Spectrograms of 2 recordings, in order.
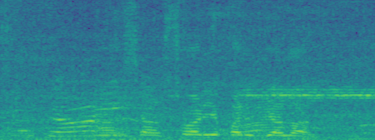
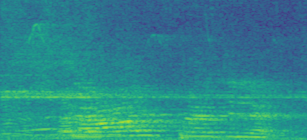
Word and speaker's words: सौर प्रज्वलन: सौर्य प्रज्वलन। सौर्य प्रज्वलन। ठीक से बोले, मैं सुन नहीं पा रहा हूँ। सौर्य प्रज्वलन। सौर प्रज्वलन। सौर प्रज्वलन। अब सही प्रोनाउंसिएशन आया है।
